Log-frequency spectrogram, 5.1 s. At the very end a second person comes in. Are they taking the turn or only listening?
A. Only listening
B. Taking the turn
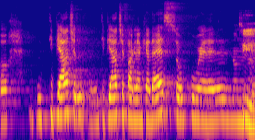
B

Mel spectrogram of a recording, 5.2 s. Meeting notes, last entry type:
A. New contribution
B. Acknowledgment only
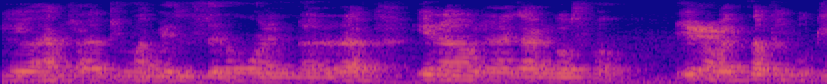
B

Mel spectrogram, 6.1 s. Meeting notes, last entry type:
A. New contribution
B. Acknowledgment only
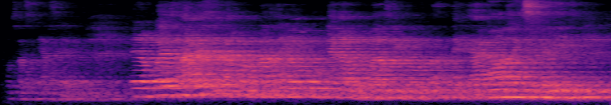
A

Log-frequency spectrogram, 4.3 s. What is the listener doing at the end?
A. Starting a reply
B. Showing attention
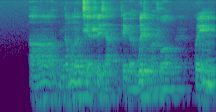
B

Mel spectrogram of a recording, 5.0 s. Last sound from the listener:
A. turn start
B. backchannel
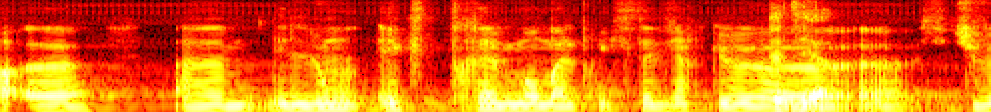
B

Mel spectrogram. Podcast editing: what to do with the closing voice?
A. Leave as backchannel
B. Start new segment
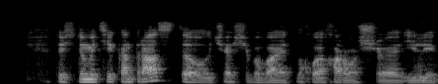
B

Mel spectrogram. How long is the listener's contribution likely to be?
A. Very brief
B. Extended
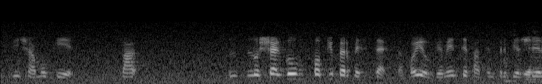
A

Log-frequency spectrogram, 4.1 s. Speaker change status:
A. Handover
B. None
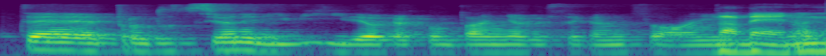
A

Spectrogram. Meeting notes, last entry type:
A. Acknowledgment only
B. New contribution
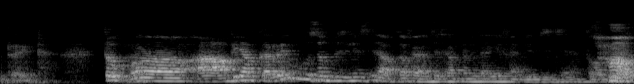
B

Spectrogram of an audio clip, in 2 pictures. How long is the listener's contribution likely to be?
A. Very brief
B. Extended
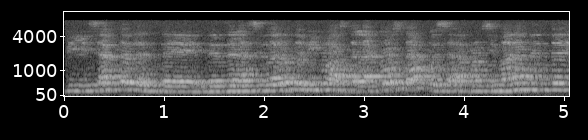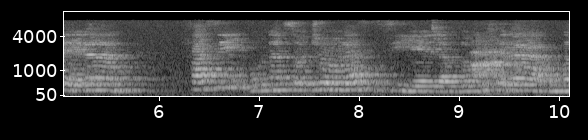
A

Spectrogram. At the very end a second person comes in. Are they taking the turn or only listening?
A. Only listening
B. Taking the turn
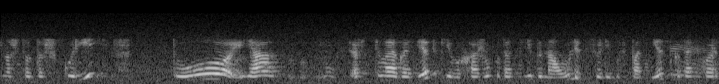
A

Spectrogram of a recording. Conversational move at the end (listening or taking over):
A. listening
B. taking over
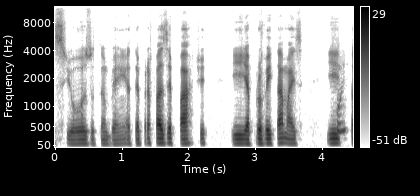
A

